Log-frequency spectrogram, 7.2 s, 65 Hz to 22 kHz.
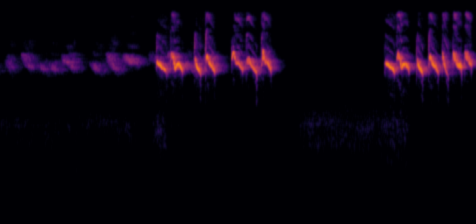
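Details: White-rumped shama (puteh raja) singing 'buka' song, 29 August 2021. Soft high warbles build into loud bursts of sharp, rapid whistled notes. After a silent pause of over a second, a fast loud volley follows.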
